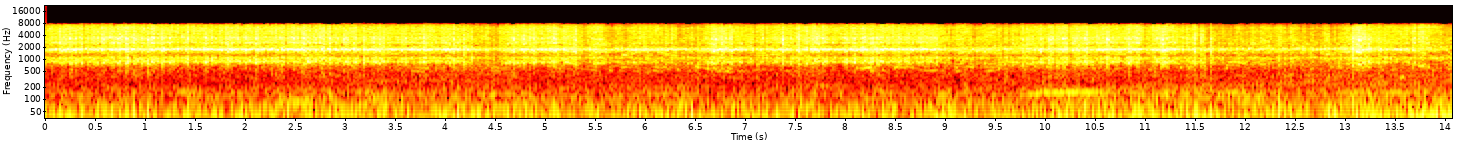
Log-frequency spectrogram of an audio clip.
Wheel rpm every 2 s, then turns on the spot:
230, 230, 230, 230, 230, 230, 190.
none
